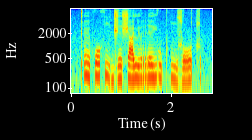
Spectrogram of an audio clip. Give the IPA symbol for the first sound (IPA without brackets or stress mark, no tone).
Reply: kʼ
